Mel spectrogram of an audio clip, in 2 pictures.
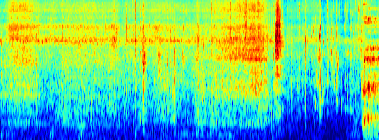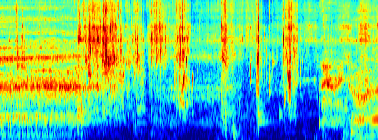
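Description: Hot water runs from a tap in a cabin setting, a steady splashing flow that swells in the middle and keeps going, with a voice talking over parts of it.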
